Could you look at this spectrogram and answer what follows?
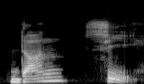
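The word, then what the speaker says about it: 男子: laki-laki kan ya minasang cara bacanya adalah dan she kanji anak dibaca si di sini bukan ko ya dan si yang artinya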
